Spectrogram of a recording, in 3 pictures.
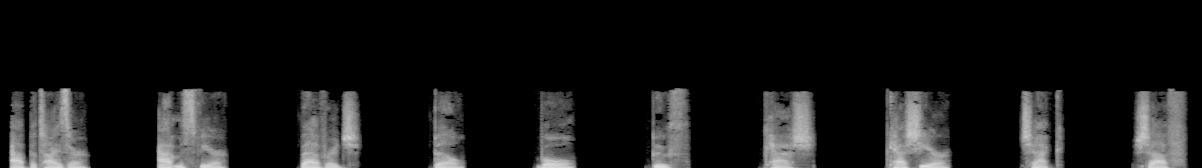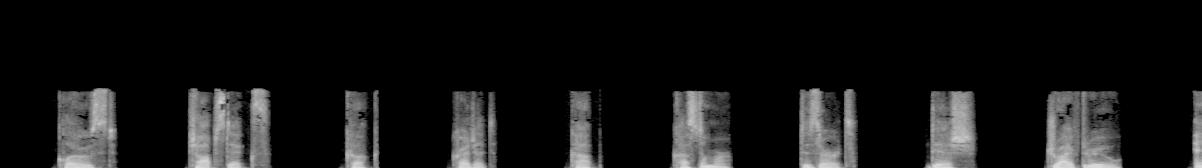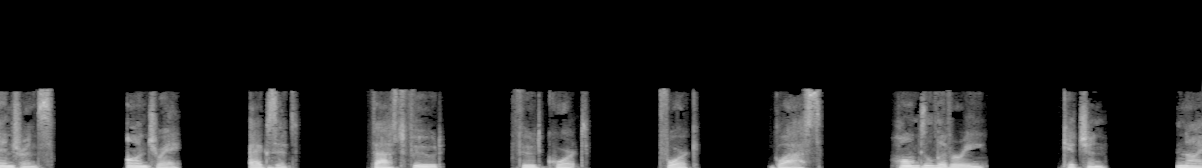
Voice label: usa; restaurants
